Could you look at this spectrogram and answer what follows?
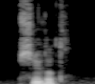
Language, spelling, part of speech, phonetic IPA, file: Polish, przylot, noun, [ˈpʃɨlɔt], LL-Q809 (pol)-przylot.wav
